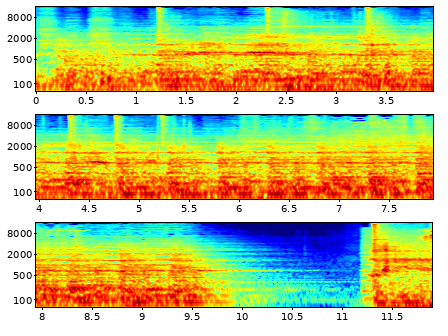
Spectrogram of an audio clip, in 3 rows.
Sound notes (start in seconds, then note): 1.3 screams; 11.2 screams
